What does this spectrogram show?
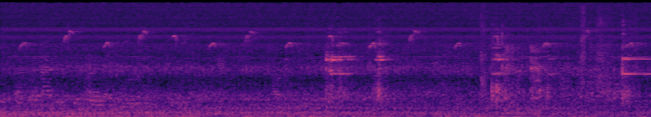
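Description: Small birds chirping: a short high chirp repeated about three times a second, with a few louder calls a little past halfway, over a steady low rumble.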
